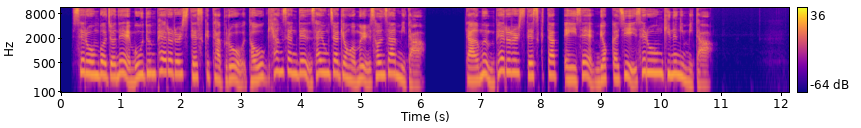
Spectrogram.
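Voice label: Korean elearning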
